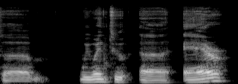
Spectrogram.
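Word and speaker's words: Ayr: we went to uh air I think that's how you pronounce it a y r on the west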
